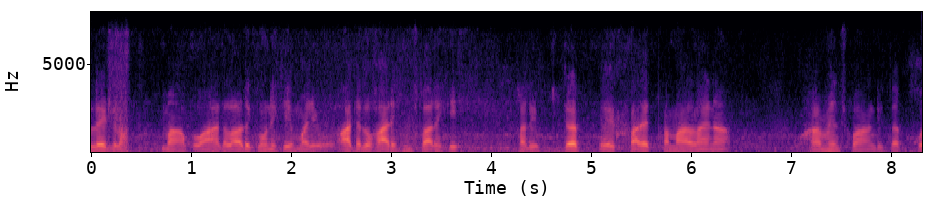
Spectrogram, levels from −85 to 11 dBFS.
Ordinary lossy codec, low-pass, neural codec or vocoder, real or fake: Opus, 16 kbps; 7.2 kHz; codec, 24 kHz, 0.9 kbps, WavTokenizer, medium speech release version 1; fake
